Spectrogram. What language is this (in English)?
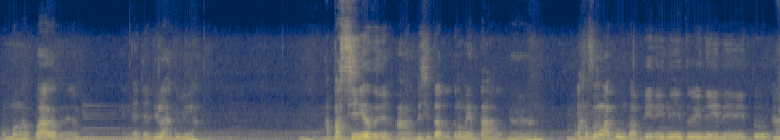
Indonesian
